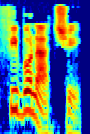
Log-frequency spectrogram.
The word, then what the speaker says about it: Fibonacci: I'm we going to put that in Italian Fibonacci Fibonacci Fibonacci hey Fibonacci the fibon sequence Fibonacci it's a very good sequence very good human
